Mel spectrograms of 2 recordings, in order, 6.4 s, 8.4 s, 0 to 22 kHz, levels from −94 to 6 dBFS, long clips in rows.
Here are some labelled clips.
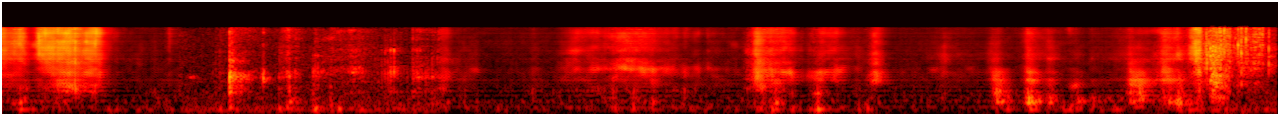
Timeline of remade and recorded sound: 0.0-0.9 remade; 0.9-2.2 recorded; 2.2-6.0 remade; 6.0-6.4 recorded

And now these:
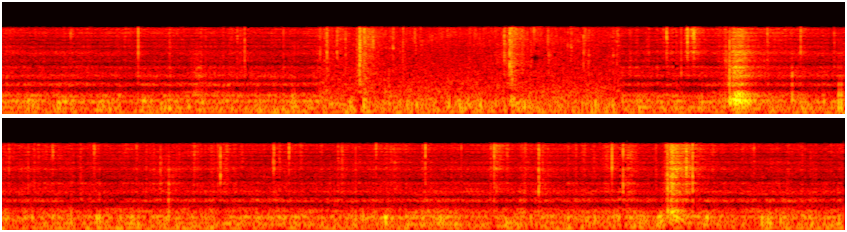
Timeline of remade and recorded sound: 0.0-1.6 remade; 1.6-3.1 recorded; 3.1-8.4 remade

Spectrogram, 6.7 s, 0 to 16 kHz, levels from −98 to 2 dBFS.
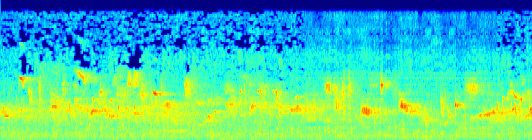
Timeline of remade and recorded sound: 0.0-3.8 recorded; 3.8-6.2 remade; 6.2-6.7 recorded

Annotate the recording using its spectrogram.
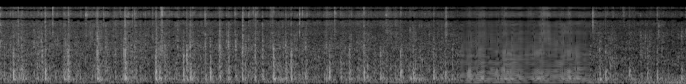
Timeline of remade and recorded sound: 0.0-4.6 recorded; 4.6-5.9 remade; 5.9-6.9 recorded

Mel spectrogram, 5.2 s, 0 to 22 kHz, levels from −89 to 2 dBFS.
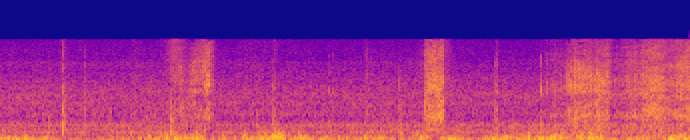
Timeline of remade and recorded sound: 0.0-5.2 recorded

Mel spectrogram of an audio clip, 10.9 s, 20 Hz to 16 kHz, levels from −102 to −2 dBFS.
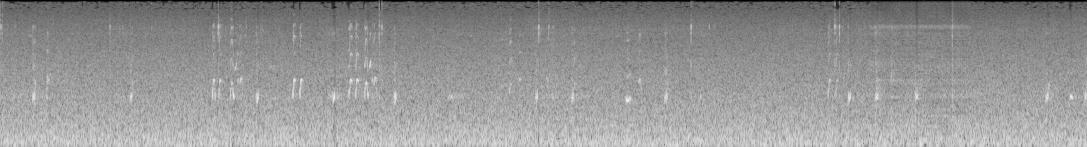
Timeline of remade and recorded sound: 0.0-8.7 recorded; 8.7-9.7 remade; 9.7-10.9 recorded

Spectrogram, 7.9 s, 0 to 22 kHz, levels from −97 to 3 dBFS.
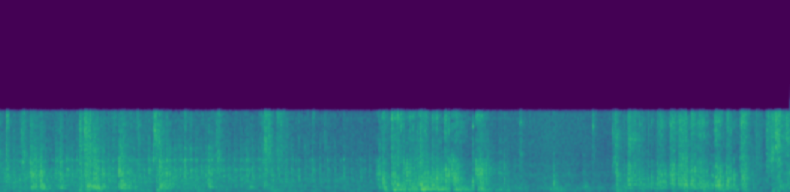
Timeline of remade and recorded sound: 0.0-7.9 recorded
